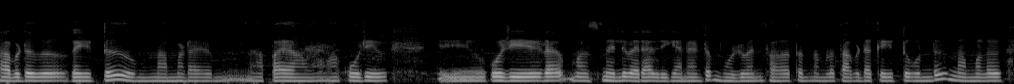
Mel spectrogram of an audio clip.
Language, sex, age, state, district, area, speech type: Malayalam, female, 30-45, Kerala, Alappuzha, rural, spontaneous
